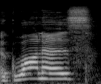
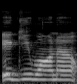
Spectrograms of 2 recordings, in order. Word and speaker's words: iguana: If you see one in person and you've got Iguanas fun language fact, most Brits I've heard say Iguana whereas most Americans will say Iguana.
